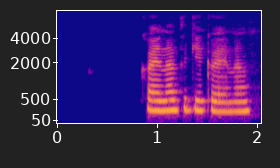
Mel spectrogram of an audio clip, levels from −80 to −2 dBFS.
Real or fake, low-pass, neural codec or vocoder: real; 7.2 kHz; none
